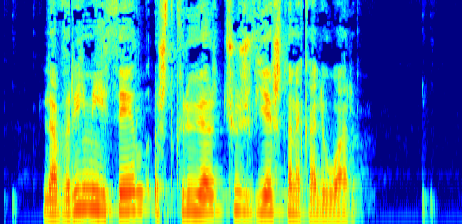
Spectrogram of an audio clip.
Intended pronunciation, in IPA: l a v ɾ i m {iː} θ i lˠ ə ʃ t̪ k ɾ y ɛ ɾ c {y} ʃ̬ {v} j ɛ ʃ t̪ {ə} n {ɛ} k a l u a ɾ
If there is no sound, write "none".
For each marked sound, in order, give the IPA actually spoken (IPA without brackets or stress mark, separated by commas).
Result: iː, y, v, ə, ɛ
